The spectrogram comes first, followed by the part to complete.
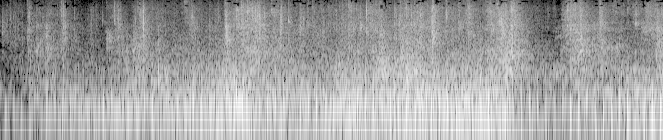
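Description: Thin Bible pages being leafed through and turned close to a pulpit microphone: a continuous papery rustle with many quick flicks.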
